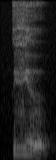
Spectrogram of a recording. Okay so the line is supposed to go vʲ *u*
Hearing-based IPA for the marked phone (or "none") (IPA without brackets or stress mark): ɯ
